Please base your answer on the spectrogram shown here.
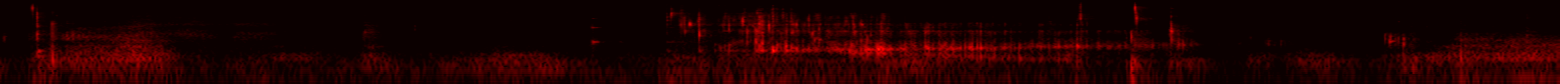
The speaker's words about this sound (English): It smells delicious. We can hear the sizzle.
